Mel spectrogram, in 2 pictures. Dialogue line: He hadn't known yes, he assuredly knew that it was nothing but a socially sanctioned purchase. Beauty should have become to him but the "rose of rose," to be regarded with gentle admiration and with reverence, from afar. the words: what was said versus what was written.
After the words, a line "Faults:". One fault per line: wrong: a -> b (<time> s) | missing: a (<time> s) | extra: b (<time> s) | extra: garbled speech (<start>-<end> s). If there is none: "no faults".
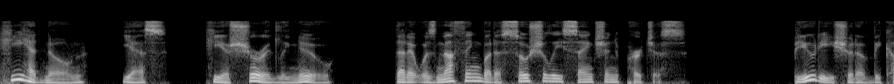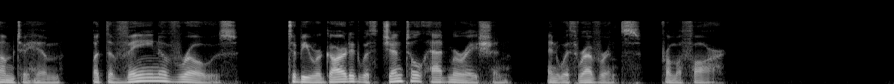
He had known yes, he assuredly knew that it was nothing but a socially sanctioned purchase. Beauty should have become to him but the "vein of rose," to be regarded with gentle admiration and with reverence, from afar.
Faults:
wrong: hadn't -> had (0.2 s)
wrong: rose -> vein (10.1 s)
